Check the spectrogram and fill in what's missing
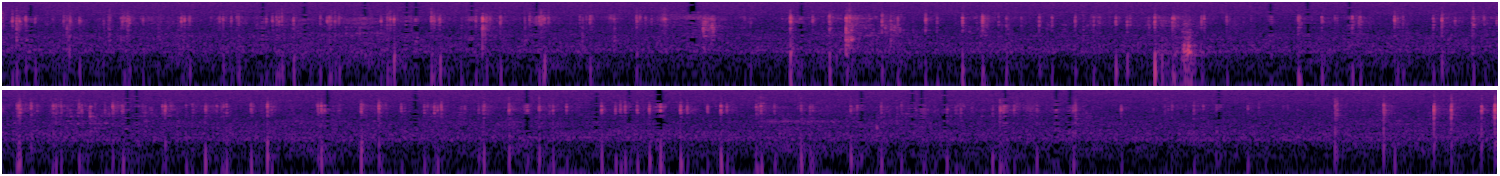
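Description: A clear round glass Christmas ball ornament with glitter inside and a white tag is held in the hands and tapped rapidly with fingertips and nails. The result is a steady, quiet patter of dense, dry clicks and soft knocks with almost no ring, mixing low thuds with bright ticks. A few taps stand out louder, most noticeably around the six-second mark.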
